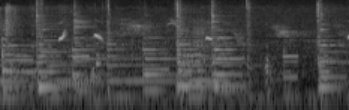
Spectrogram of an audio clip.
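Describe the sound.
Chickens on a small breeding farm cluck in many short, harmonic bursts, with a few higher chirps among them, at moderate loudness.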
